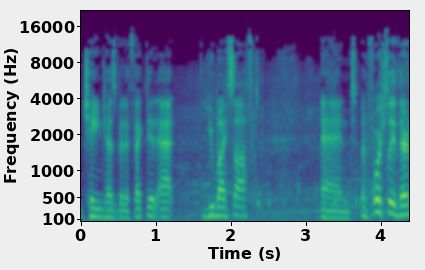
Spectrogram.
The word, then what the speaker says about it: Ubisoft: to put out yes you buy soft thank you mommy tudwig the iconic company that we all know is pronounced ubisoft and we're about to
